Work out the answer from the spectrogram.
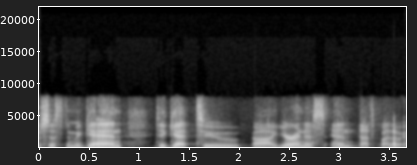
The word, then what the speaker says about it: Uranus: across the solar system again to get to Uranus and that's by the way how you pronounce it okay and then across the solar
